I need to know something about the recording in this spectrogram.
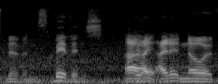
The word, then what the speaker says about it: Bivens: It's kind of like Miss Bevins in there. Yeah. Bivens. Yeah. Bivens. I always say the name wrong. I'm not very good at English. It's Bivens.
